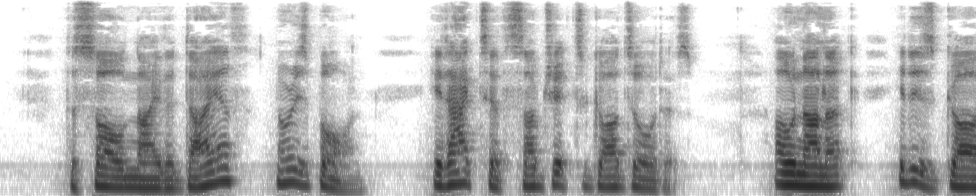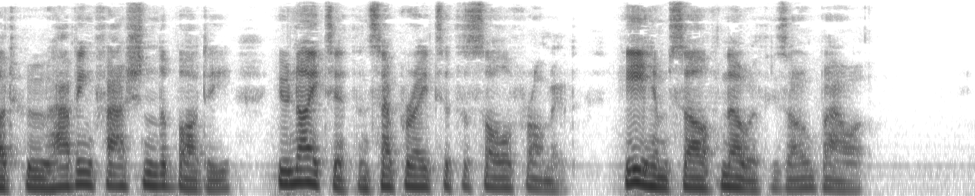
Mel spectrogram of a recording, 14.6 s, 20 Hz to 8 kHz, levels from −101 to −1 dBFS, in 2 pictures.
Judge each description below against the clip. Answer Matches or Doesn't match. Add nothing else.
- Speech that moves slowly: Doesn't match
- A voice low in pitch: Matches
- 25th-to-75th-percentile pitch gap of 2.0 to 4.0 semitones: Doesn't match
